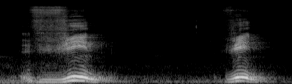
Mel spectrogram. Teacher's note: W se prononce comme en français le V de ville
